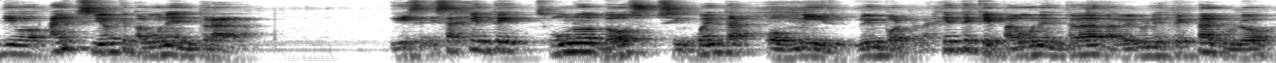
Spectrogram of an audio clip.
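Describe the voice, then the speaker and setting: A man with a Rioplatense accent talks fairly quickly at a fairly high pitch, with very wide pitch swings. There is audible room echo and noticeable background noise. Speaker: musical theatre director. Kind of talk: interview.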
